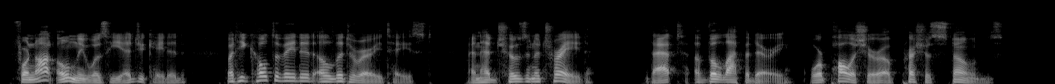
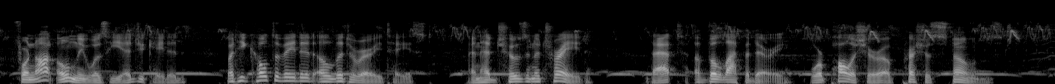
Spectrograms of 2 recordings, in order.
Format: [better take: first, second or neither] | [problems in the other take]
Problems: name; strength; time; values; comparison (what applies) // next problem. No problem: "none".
first | background sound (Bird); 15 dB below the speech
